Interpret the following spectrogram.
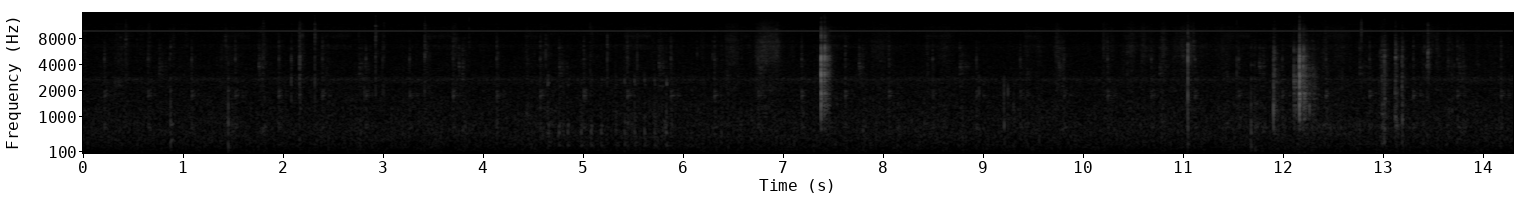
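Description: Faint small clicks and ticks of a jeweller's screwdriver backing out the screw of an RC servo's white plastic output arm and the arm being worked off its shaft, with a sharper click about seven seconds in and another about twelve seconds in.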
